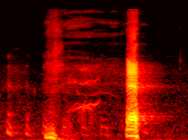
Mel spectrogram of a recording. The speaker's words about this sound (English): Where's that fucking Demi Lovato fart?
